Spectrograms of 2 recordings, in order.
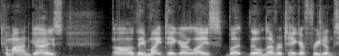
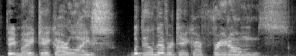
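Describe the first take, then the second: First: It is said flatly, without emotion. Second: It is said with passionate, stirring emotion.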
